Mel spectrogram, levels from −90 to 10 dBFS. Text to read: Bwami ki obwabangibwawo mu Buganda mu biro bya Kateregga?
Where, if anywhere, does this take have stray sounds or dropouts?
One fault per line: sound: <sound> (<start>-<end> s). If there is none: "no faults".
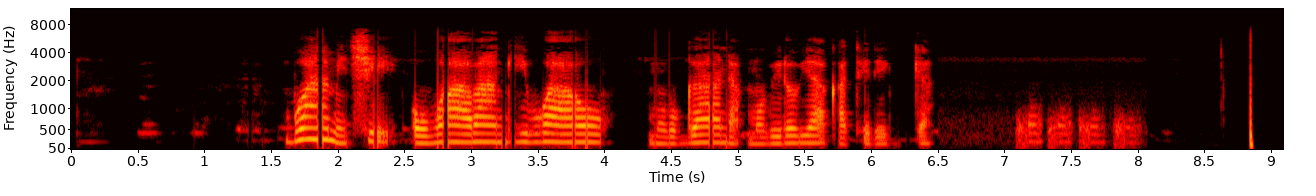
sound: laugh (7.1-8.0 s)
